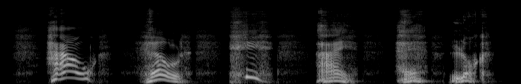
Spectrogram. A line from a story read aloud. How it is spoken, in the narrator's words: he panted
